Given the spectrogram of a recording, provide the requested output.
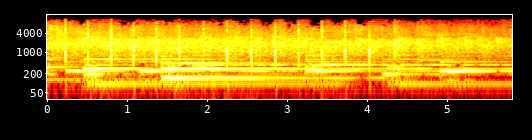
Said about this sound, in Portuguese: Você pode aplaudir ao Senhor por essa palavra? Aplauda Ele.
